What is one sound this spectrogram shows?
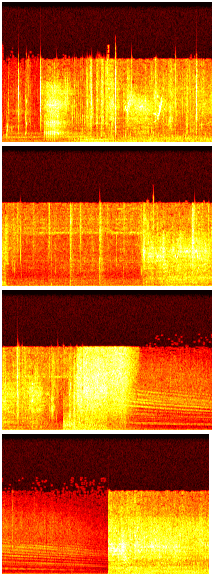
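A large creature growls loudly.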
